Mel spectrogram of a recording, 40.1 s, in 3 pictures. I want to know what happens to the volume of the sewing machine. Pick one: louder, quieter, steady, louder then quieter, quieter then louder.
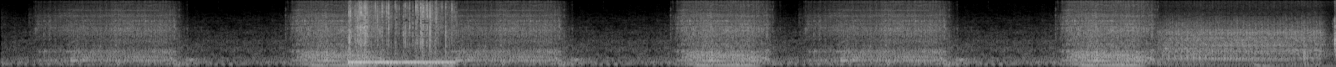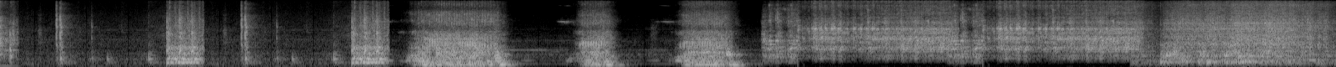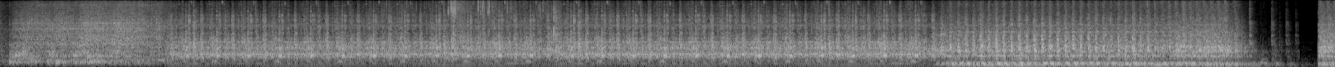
louder.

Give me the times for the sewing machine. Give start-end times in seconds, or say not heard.
0.0-40.0.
